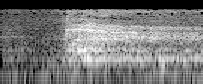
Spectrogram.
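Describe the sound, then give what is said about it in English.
People in a workshop take a deep breath together: a faint, airy rush of inhaling begins partway in and holds as one long breathy hiss to the end. “Take a deep breath.”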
